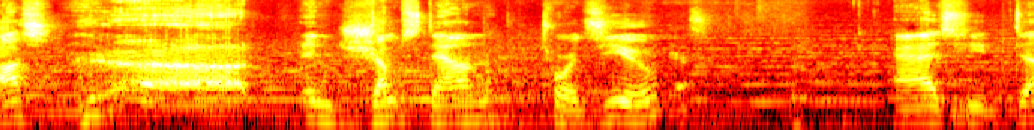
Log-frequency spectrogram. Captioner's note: groans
